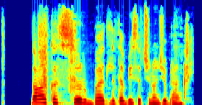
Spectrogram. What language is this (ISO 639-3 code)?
pus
